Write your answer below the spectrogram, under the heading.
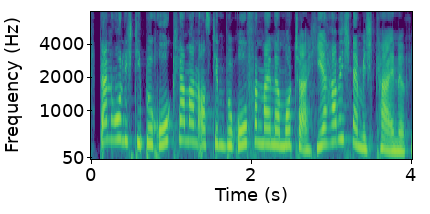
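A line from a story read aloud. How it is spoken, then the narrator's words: Calling out while leaving. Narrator (German): rief Leonie beim Rausgehen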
